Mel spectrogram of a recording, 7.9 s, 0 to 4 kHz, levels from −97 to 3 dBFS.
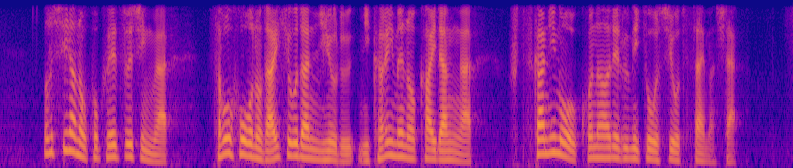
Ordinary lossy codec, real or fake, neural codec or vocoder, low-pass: none; fake; codec, 16 kHz in and 24 kHz out, 0.6 kbps, FocalCodec, streaming, 4096 codes; 3.6 kHz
